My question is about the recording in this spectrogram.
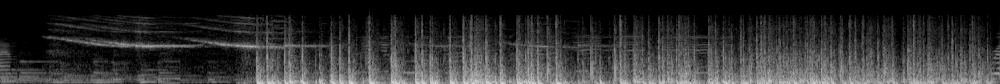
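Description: Fireworks sound effect over background music: several falling whistles, then from about a quarter of the way in a dense crackle of bursts and bangs that runs on until near the end.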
